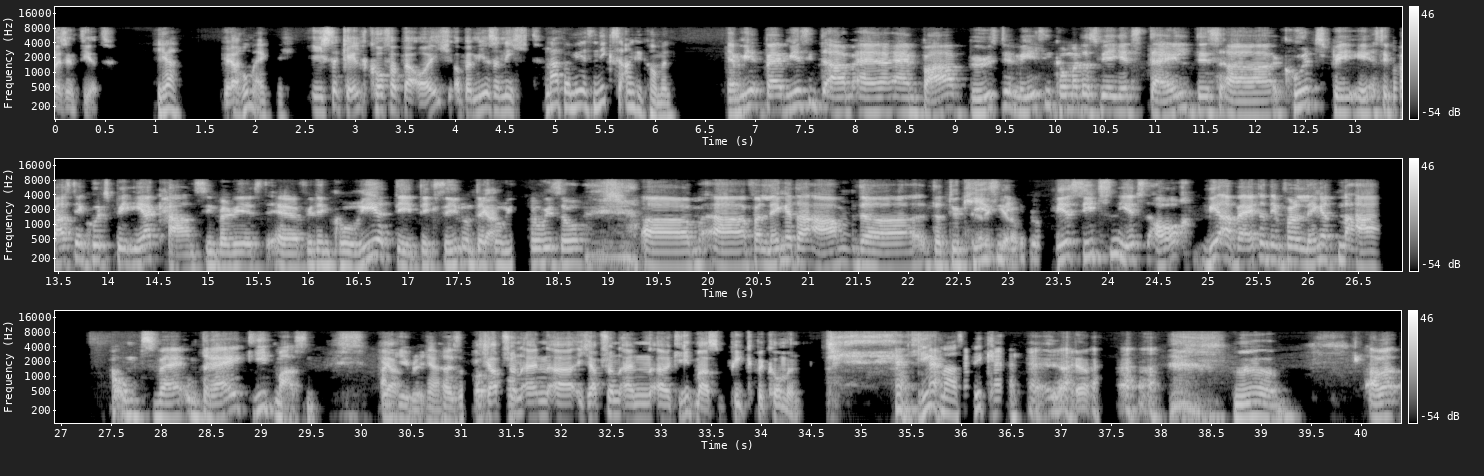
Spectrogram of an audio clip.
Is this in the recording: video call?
yes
